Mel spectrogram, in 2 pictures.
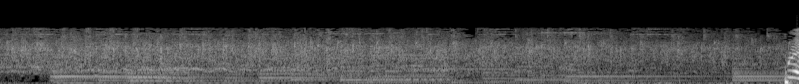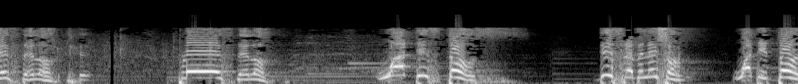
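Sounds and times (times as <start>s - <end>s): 
audience clapping hands: 0.0s - 11.3s
speech: 7.9s - 9.0s, 9.8s - 10.8s, 11.8s - 12.9s, 14.0s - 15.9s.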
